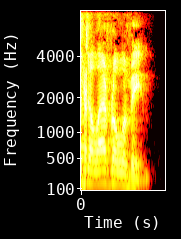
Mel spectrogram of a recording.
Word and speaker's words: Delevingne: Do you think the casting was like, my guess is that they cast Cara Delevingne, or how do you pronounce her name? – I've got no idea. – It's Cara Delevingne.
